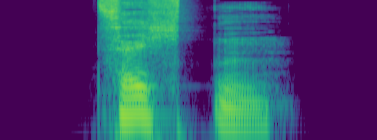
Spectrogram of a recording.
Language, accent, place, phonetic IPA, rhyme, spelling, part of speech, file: German, Germany, Berlin, [ˈt͡sɛçtn̩], -ɛçtn̩, zechten, verb, De-zechten.ogg
- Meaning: inflection of zechen: 1. first/third-person plural preterite 2. first/third-person plural subjunctive II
